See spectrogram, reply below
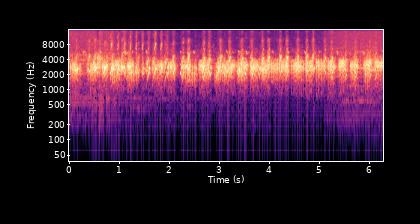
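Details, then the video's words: Masked laughingthrush (hoành hoạch) lure for bird trapping, three calls combined: a loud, unbroken stream of harsh chirps and squawks, a brief dip near two seconds, then renewed busy chattering. "Tiếng chim hoành hoạch (trao trảo) mồi 3 trong 1 chuẩn để bẫy"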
